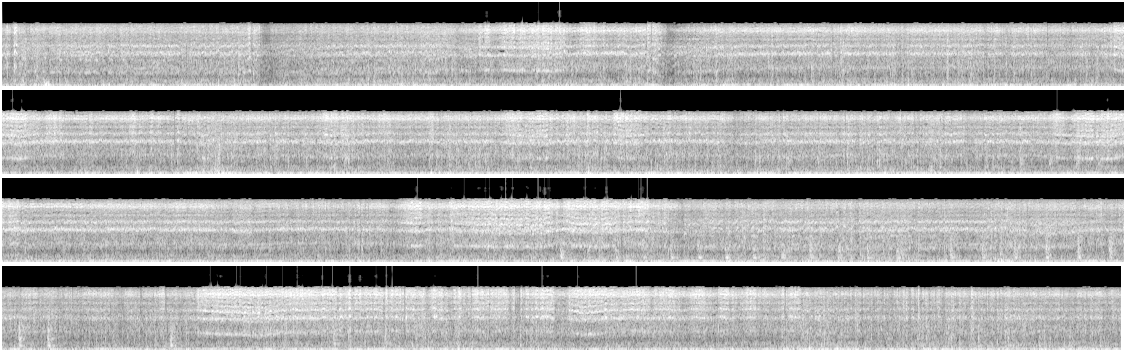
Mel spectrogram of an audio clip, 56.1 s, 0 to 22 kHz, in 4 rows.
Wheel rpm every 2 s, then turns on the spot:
200, 160, 200, 200, 210, 230, 230, 230, 230, 230, 220, 230, 230, 230, 230, 230, 220, 220, 200, 190, 210, 230, 220, 230, 230, 230, 230, 240.
none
